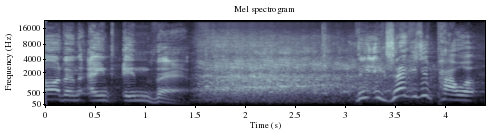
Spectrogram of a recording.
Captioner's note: studio audience laughs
